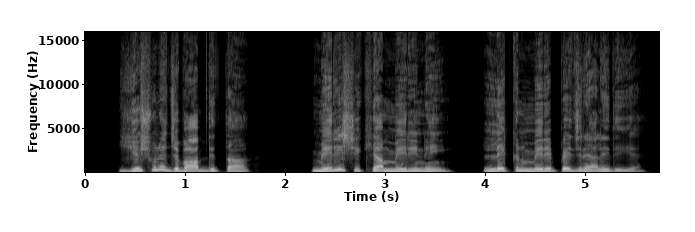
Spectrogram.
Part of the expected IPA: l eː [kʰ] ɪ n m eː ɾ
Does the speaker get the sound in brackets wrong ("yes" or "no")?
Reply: yes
